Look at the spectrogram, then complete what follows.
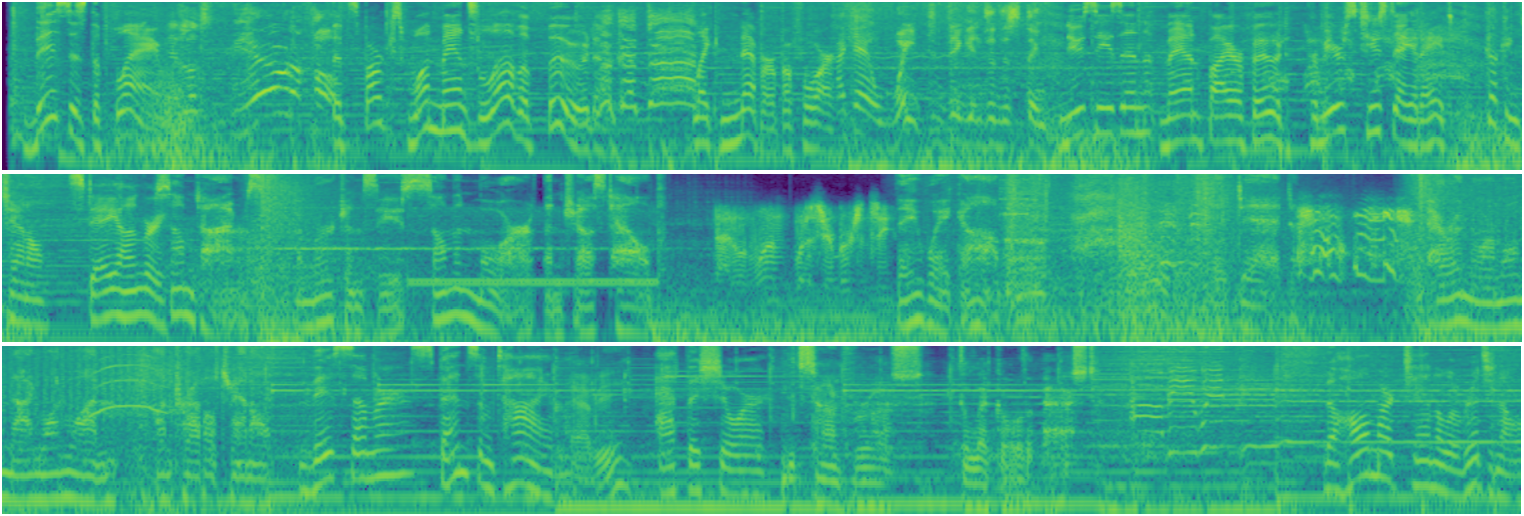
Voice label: TV Imaging Promo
